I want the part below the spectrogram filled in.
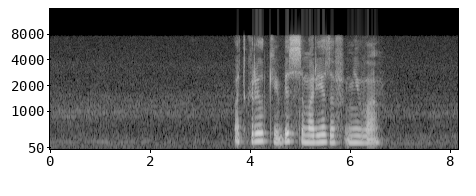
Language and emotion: Russian, sad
